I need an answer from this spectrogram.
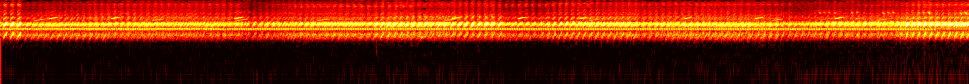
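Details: Steady backwater frog chorus with pig frogs and water frogs, rapid pulsed trills running throughout, loudness rising and falling gently, short rising chirps sprinkled above the main drone.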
